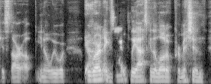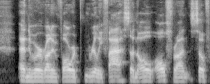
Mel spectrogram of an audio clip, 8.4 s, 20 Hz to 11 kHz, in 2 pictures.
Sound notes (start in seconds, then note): 4.8 laughs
